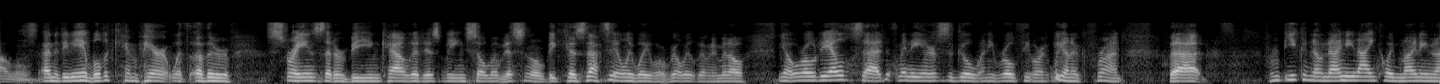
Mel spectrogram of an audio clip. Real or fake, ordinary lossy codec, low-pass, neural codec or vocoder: fake; AAC, 32 kbps; 7.2 kHz; codec, 16 kHz in and 24 kHz out, 0.4 kbps, LongCat-Audio-Codec, four codebook decoder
